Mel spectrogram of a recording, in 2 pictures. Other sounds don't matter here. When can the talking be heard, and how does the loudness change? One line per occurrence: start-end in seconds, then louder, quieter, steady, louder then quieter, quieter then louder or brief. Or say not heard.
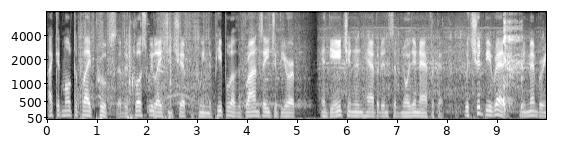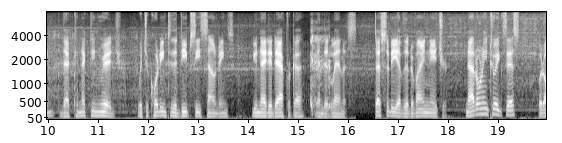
0.0-19.9 steady.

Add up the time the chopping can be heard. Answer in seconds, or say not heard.
not heard.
